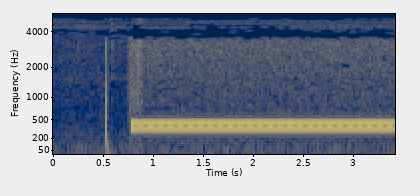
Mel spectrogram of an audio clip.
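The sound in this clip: Steady telephone dial tone after a dropped call, a continuous low hum that starts abruptly after two sharp clicks and holds loud and unchanging to the end.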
